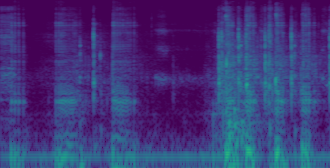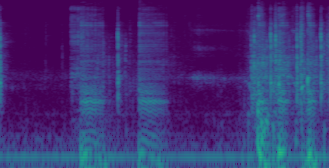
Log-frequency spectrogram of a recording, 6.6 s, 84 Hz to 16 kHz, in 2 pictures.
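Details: Model engine built 1988, not known when last run, crank just straightened, buzz-coil ignition, first start after flooding: irregular chuffing bursts that come and go, about four a second at best, never steady. Running erratically; owner suspects junk in the fuel system.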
